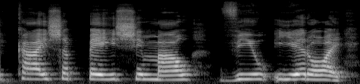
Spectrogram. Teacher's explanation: o ditongo oral na pronúncia o ar passa apenas pela boca a gente não utiliza o nariz para pronunciar os ditongos orais · ditongos orais, cujo som não passa pelo nariz, passa apenas pela boca, é pronunciado apenas com a boca.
